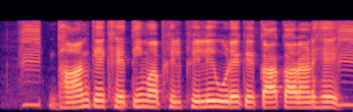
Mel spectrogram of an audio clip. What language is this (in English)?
Chhattisgarhi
